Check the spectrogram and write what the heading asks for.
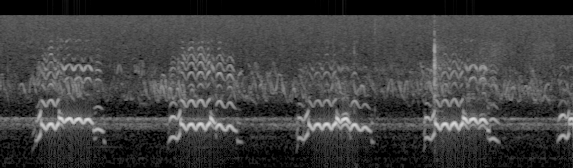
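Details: At a northern breeding lake in the early-morning mist, a Common Loon, one of a pair, gives its laughing tremolo: four quavering, wavering bursts, each under a second, at a steady mid pitch, spaced about every second and a half.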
